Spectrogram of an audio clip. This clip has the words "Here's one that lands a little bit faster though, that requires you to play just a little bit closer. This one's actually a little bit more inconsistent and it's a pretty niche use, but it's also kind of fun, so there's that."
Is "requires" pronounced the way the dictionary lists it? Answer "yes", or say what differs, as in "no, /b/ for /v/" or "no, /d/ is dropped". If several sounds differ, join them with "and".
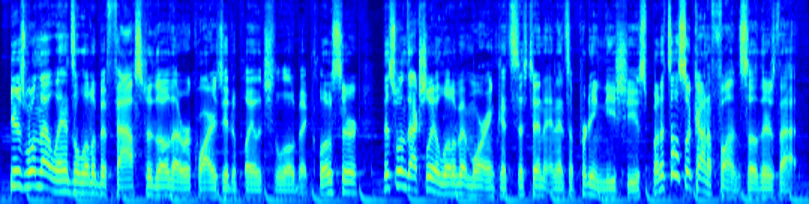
yes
